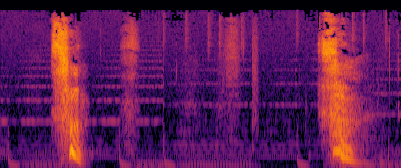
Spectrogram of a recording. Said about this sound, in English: I can fake sneeze. Watch this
